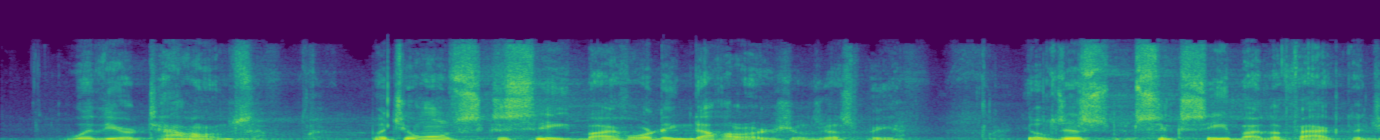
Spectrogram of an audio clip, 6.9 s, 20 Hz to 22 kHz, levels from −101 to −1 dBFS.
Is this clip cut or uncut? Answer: uncut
